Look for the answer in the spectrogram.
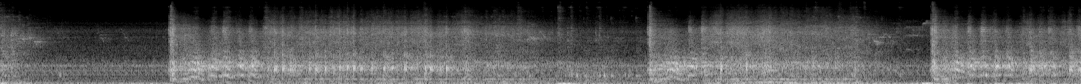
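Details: Ford XA Falcon, parked outside for a long time and not run, attempted restart with a hot coil and a poor distributor cap; engine catches, runs ragged and chops out, re-firing twice in eleven seconds as the float bowl runs dry: fuel starvation stalling.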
